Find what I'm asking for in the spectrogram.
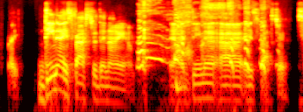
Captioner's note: laughing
